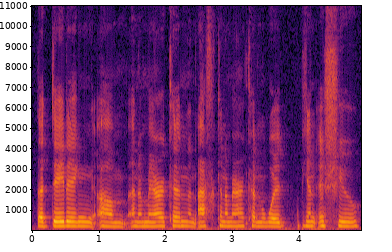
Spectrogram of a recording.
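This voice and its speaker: A woman's voice: mid-range voice, completely flat delivery, normal speed, slight background noise. A woman from Afghanistan giving an earnest, reflective documentary interview about her own life. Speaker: interview subject.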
